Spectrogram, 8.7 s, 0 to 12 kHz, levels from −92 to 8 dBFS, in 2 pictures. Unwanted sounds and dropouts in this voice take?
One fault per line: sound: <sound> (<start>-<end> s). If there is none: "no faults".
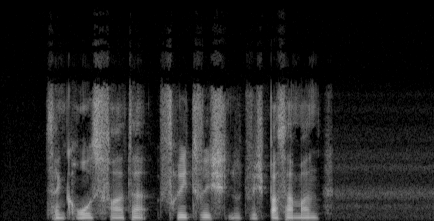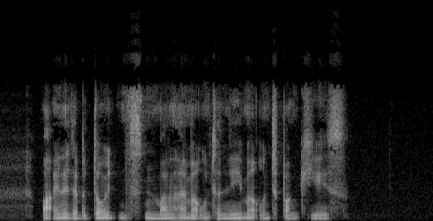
no faults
